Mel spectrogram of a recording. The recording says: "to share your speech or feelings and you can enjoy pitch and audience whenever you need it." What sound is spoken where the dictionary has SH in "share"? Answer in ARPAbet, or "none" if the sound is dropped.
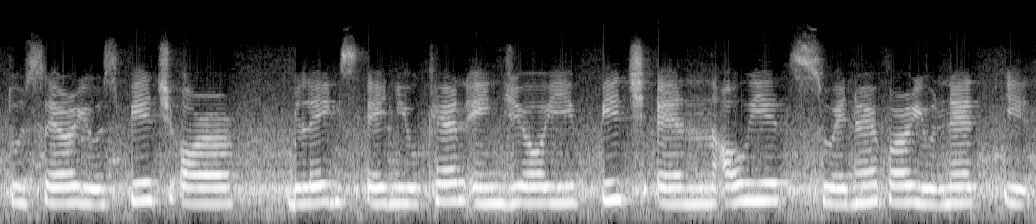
S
